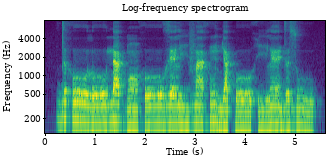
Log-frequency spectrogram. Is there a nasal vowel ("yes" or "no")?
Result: yes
